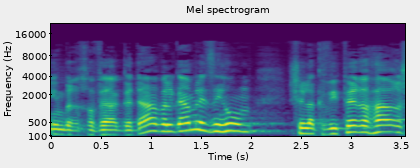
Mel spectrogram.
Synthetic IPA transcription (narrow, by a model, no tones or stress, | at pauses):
imbeʁeχaveaːɡadaːvalɡamlezihum | ʃelakvipeʁaɦaʁ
